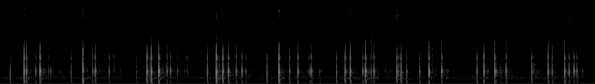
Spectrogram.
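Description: Long nails tap the cover of a medium blue hardcover notebook, solid and closed, held in front of the mic. Quick, dry, irregular taps with a hollow midrange tone around 590 Hz stop almost instantly, with no ringing.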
